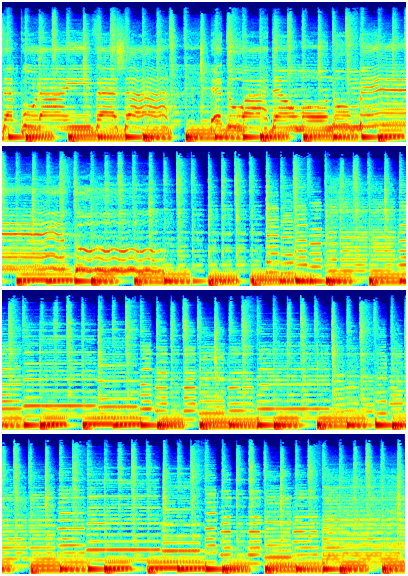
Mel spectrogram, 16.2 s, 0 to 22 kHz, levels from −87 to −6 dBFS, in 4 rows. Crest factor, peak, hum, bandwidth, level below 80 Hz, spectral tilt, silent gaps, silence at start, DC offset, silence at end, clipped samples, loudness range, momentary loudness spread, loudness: 12 dB; -6 dBFS; none; 18.5 kHz; -30 dBFS; -5.5 dB/octave; none; 0 s; under 0.1%; 0 s; under 0.1%; 2 LU; 4 LU; -18 LUFS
